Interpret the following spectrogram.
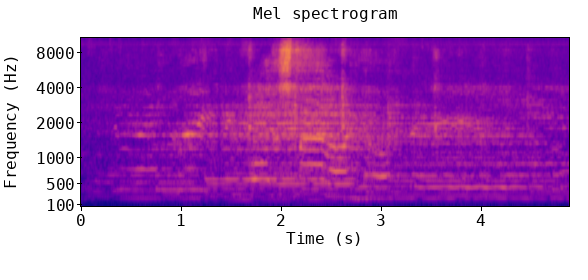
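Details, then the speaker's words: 1980 Technics RS-M5 cassette deck after restoration, playing the stretched start of a cassette, worn from repeated rewinding: music pitch wavers and level swells and sags, distorted and fading in and out; stretched tape wow and flutter, not a deck fault. "Yeah, you can tell the sound the sound is distorted and fades in and out and what have you, so it's really not pretty."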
